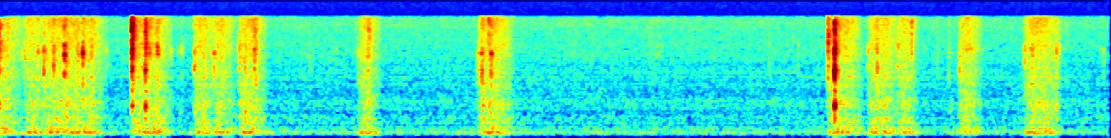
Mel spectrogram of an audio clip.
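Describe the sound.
Typing on a keyboard in scattered bursts: faint clusters of clicks separated by long pauses, quiet throughout.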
